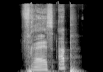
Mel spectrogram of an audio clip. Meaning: 1. singular imperative of abfräsen 2. first-person singular present of abfräsen
- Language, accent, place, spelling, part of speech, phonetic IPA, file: German, Germany, Berlin, fräs ab, verb, [ˌfʁɛːs ˈap], De-fräs ab.ogg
